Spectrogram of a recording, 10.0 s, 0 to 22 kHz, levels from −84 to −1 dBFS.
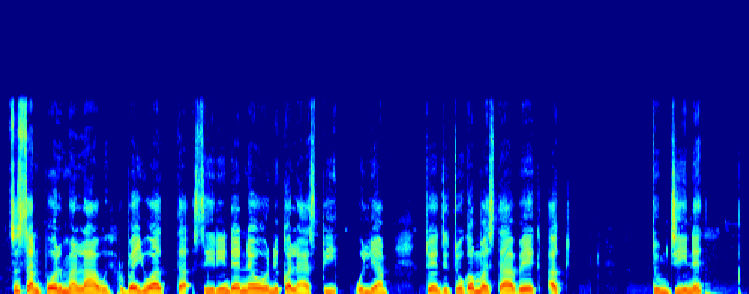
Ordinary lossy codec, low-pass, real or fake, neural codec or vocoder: none; 14.4 kHz; real; none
